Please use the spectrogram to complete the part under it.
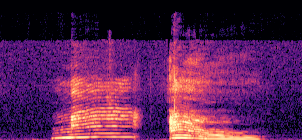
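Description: A man imitates a cat with his voice, giving two drawn-out meows, each rising then falling, close and clear with a short pause between them.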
